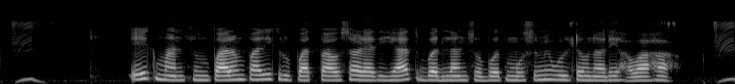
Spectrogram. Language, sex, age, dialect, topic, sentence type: Marathi, female, 25-30, Southern Konkan, agriculture, statement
